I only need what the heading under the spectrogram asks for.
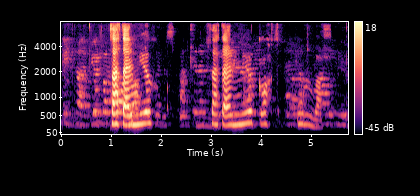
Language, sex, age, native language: Icelandic, female, 10, Icelandic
